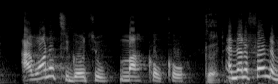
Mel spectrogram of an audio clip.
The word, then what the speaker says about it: Makoko: Say it right. Makoku. Good. I wanted to go to Makoko.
